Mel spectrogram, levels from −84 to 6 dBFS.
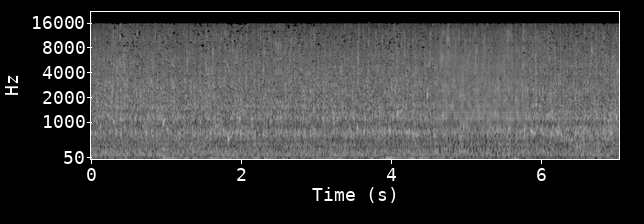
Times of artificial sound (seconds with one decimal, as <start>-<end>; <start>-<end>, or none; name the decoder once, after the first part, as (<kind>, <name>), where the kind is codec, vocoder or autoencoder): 4.6-5.8 (vocoder, Vocos)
